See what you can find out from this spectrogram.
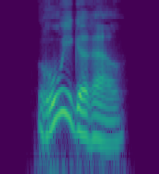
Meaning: inflection of ruhig: 1. strong/mixed nominative masculine singular comparative degree 2. strong genitive/dative feminine singular comparative degree 3. strong genitive plural comparative degree
- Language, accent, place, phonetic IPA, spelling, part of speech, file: German, Germany, Berlin, [ˈʁuːɪɡəʁɐ], ruhigerer, adjective, De-ruhigerer.ogg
